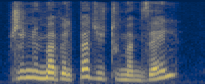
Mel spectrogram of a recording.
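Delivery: exclaiming indignantly. Reading Heidi correcting the servant about her name, indignant exclamation. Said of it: "s'écria à son tour Heidi avec une certaine indignation".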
